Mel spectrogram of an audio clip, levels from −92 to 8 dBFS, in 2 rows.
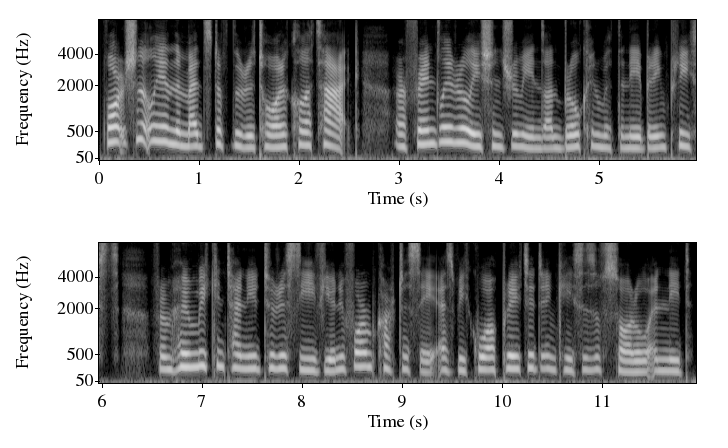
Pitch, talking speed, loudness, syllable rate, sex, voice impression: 225 Hz, 170 wpm, -20 LUFS, 5.7 syllables/s, female, feminine, adult-like, slightly tensed, slightly bright, clear, intellectual, calm, friendly, reassuring, lively, slightly kind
